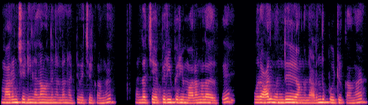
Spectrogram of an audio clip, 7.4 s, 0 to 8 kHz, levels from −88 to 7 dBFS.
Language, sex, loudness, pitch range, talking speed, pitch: Tamil, female, -17 LUFS, 205-225 Hz, 155 wpm, 210 Hz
